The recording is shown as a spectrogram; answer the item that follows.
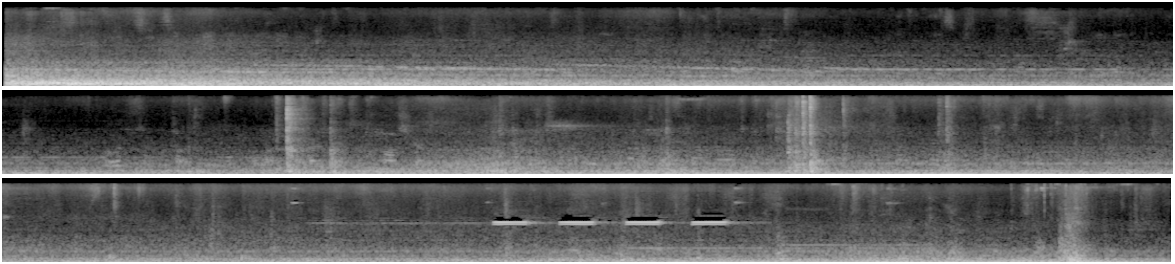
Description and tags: The sound of doors opening and closing on subway.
